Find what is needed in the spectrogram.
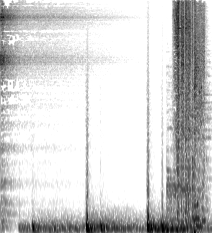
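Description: Intro sound design for a loading-screen animation. A high tone fades out at the start, then deep bass thumps pulse like a heartbeat, and sharp bursts of static-like glitch noise come in near the end.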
